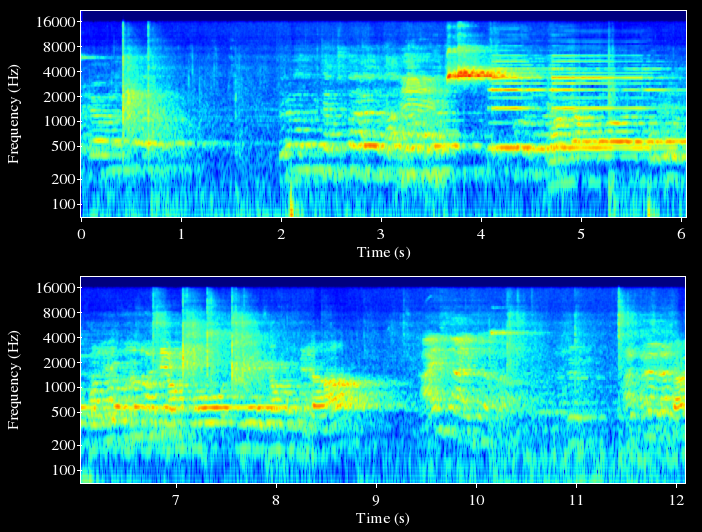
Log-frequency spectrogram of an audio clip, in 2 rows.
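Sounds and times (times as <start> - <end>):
players' voices: 2.0 - 12.0
electronic buzzer tone: 4.0 - 6.2.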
